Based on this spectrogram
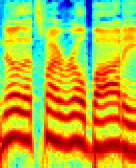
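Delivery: ordinary delivery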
